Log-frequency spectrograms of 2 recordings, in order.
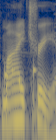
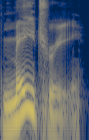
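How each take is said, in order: First: The first syllable sounds like 'my'. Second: The first syllable sounds like 'may'. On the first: The name sounds like slang for marijuana. "So I said my tree for the longest time" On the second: The name is short for matriarch. "it's pronounced Maytree, as in short for matriarch"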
